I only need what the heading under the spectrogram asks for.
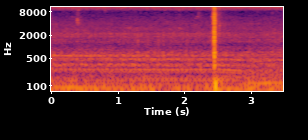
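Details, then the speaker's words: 2004 Mercedes E320 after water damage took out the range selector's optical chip, now repaired: engine idling, foot on brake, shifting into reverse gives one soft, firm thunk with no slam or slip; normal transmission engagement. "I'll show you that while the car's running too. So reverse, you hear it engage."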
